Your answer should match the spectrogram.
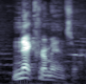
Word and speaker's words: necromancer: Necromancer? Necromancer.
